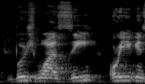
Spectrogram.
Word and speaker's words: bourgeoisie: that word right there very important that we actually say it correctly it's a very common last name down here Bourgeois bourgeoisie all right so like now look the thing about it is when you're saying it in French you can say bourgeoisie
